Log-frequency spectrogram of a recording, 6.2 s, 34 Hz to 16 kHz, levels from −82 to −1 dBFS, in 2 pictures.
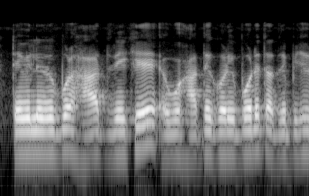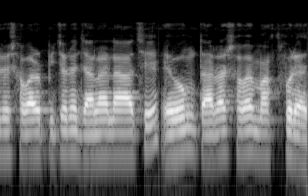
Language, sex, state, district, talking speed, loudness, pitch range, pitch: Bengali, male, West Bengal, Malda, 195 wpm, -14 LUFS, 125-130 Hz, 125 Hz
